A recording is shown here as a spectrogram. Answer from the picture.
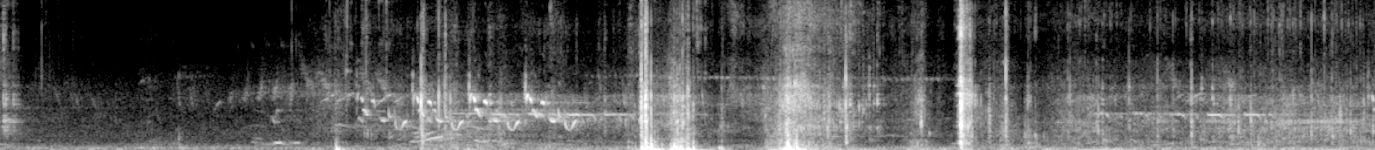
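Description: A songbird chirping in repeated short notes, broken by three sharp knocks and thumps about five, six and seven seconds in, the middle one the loudest.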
